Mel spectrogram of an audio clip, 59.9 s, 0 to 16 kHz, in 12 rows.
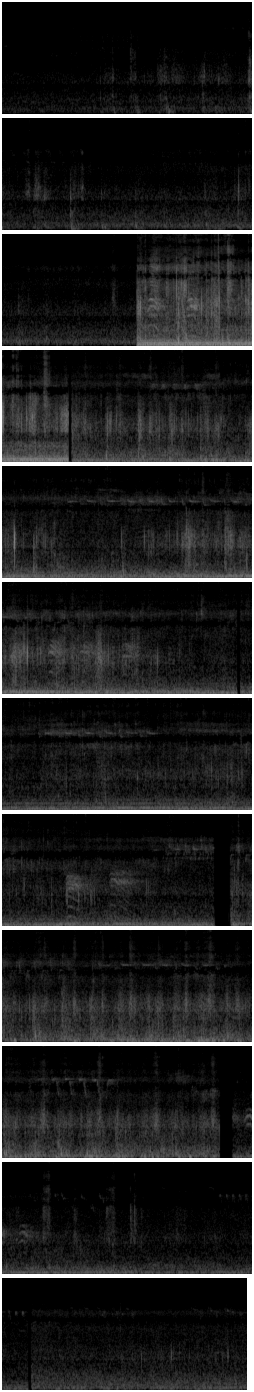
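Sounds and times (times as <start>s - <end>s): low rumble: 12.7s - 16.4s.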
